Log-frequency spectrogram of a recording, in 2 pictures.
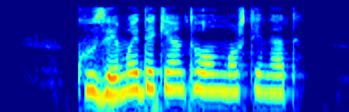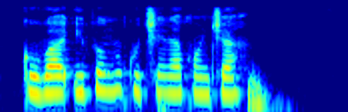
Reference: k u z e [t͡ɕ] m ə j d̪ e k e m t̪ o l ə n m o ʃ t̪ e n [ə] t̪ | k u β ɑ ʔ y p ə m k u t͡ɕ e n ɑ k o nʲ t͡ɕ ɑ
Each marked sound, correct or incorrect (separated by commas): incorrect, incorrect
